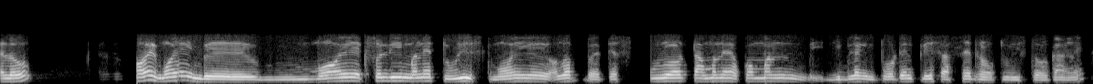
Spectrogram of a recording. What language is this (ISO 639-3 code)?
asm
